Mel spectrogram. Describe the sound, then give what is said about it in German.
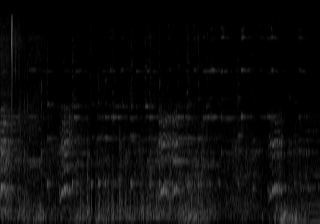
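A livestock herd being led by its shepherd: a few bleating calls rise over continuous rustling, shuffling and clattering from the animals, with no clear talk. “Das ist der Hirte und er leitet seine Herde. Wie? Mit seiner Stimme.”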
